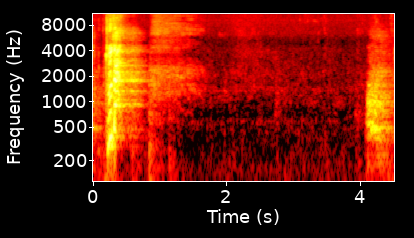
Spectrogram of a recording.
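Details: Golden Retriever, the eldest 'big brother' dog, barking wildly as the youngest dog enters a backyard home pool alone in Cheongju: one loud, sharp bark, a faint trailing echo, a long silence, then another rough vocal burst.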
